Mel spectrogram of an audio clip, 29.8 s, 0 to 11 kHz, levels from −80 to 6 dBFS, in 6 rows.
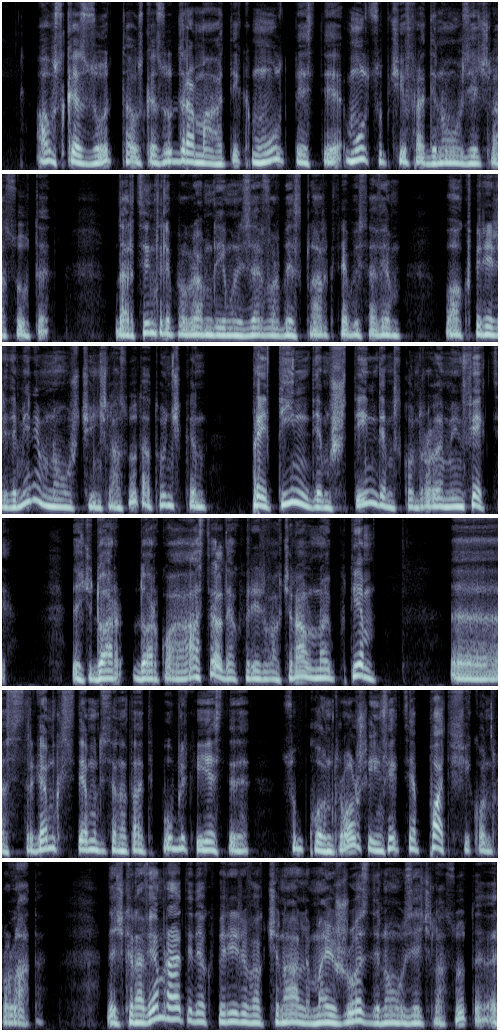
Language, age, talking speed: Romanian, 60-79, 145 wpm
